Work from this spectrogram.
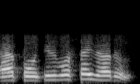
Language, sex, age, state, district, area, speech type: Bengali, male, 45-60, West Bengal, Dakshin Dinajpur, rural, conversation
